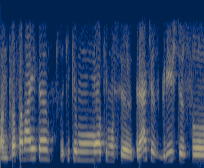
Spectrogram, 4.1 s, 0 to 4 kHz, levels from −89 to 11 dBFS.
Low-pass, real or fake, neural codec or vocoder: 3.6 kHz; real; none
